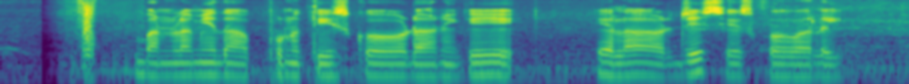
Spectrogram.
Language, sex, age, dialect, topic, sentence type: Telugu, male, 25-30, Southern, banking, question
